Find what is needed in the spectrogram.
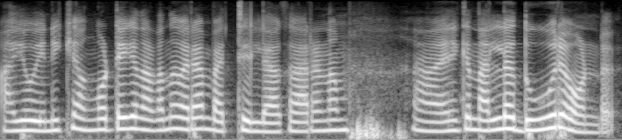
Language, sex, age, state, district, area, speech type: Malayalam, female, 18-30, Kerala, Thiruvananthapuram, urban, spontaneous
